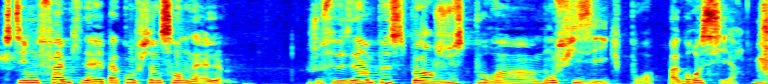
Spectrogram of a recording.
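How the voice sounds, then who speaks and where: A woman speaks at a medium pitch in a dark, mellow tone. Her pace is fairly quick, with ordinary pitch variation. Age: 40s. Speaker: former police officer, sports event organizer. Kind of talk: casual chat.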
